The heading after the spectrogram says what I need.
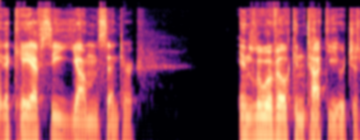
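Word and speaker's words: KFC Yum! Center: No, you obviously don't you obviously don't pronounce the exclamation mark in it, but it's KFC Yum Center.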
